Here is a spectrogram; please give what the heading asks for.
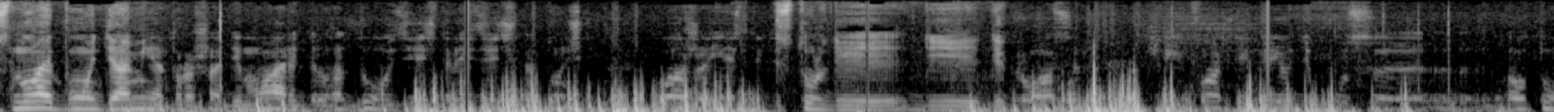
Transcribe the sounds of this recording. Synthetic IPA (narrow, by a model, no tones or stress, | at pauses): snuajbund̪ʲeamet̪ɾuaʃad̪emaɾʲed̪elad̪owəzet͡ʃʲt̪ɾejzet͡ʃʲkat̪unt͡ʃʲoaʒajest̪ʲed̪est̪uld̪ed̪ed̪eɡɾoasəʃijefoart̪eɡɾewd̪epus | awt̪o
